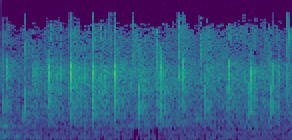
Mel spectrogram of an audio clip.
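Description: A church audience breaks into steady applause for a woman being introduced to the audience, a dense patter of many hands clapping at a moderate level with scattered sharper claps standing out, continuing for the full few seconds.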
